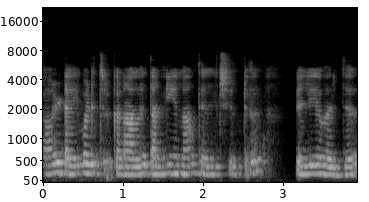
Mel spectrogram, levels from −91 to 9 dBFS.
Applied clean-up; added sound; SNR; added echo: neural mask model DeepFilterNet 3.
